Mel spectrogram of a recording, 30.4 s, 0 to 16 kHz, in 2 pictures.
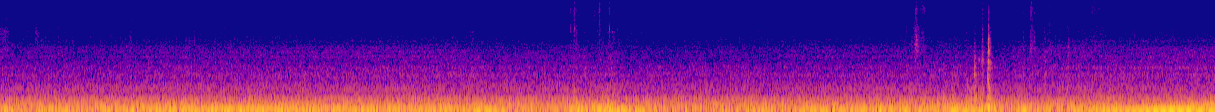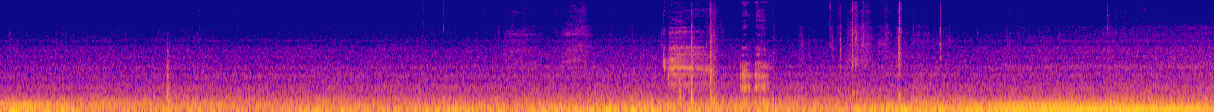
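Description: Car driving in expressway traffic, heard from inside the car: a steady low road and engine rumble that grows louder around the middle and again near the end as the car speeds up. A few short clicks come about 24 seconds in.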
